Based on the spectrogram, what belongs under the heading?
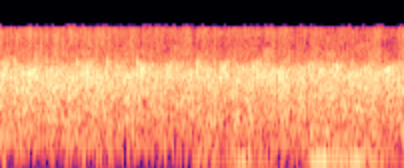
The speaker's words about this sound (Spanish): Un fuerte aplauso para ellos, por favor, que día a día luchan por los intereses del pueblo de Chacabuco.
